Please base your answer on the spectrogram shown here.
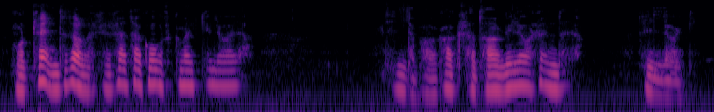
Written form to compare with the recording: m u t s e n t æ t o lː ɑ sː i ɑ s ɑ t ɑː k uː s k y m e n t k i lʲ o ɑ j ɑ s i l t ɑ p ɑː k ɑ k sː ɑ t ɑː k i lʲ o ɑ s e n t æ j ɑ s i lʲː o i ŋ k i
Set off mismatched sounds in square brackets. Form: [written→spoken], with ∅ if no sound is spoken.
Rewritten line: m u t s e n t æ t o lː ɑ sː i ɑ s ɑ t [ɑː→ɑ] k uː s k y m e n t k i lʲ o ɑ j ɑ s i l t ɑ p ɑː k ɑ k sː ɑ t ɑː k i lʲ o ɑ s e n t æ j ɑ s i lʲː o i ŋ k i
